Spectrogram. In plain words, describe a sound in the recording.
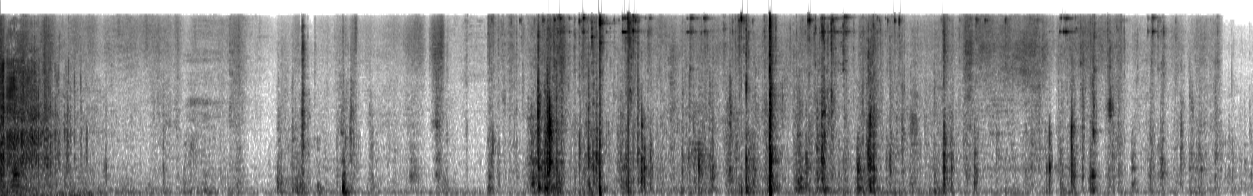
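Clothing rustles as a man pulls off a shirt.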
